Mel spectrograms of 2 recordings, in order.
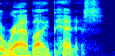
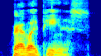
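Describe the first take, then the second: First: "Penis" in "Rabbi Penis" said PEN-iss; "Penis" rhyming with "tennis"; short-e pronunciation. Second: Said in the usual way. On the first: Shown as a demonstration. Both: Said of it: "but pronounced Penis".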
